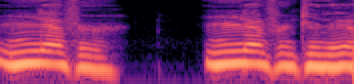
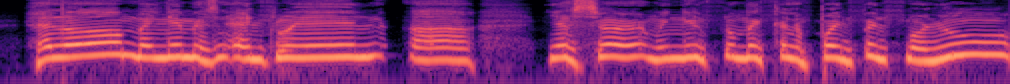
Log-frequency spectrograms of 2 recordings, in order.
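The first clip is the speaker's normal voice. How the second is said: Filipino accent, pitched up; 8 semitones higher than usual. A speaker shows how he talks to Filipinos on the phone: his phone voice for Filipino callers. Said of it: "when I speak to Filipinos on the phone".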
